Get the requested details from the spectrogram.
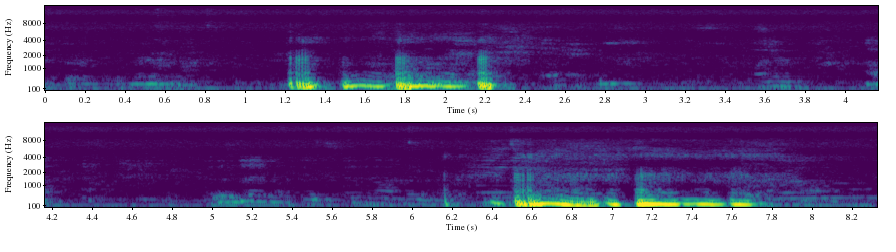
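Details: Dog snoring.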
